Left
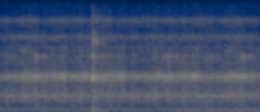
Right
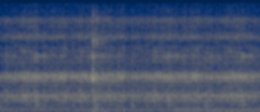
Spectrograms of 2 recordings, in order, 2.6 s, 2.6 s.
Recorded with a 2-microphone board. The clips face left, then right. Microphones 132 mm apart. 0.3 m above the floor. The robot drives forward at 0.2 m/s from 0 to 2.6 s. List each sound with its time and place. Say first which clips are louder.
0.9 s a camera shutter: right 1 dB; 30° left (ahead or behind), 1.3 m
